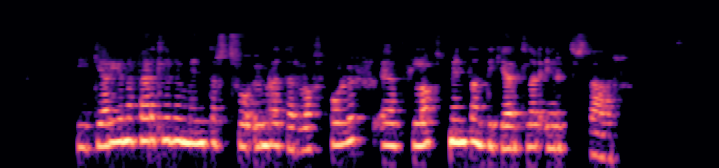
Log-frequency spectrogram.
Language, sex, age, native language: Icelandic, female, 50-59, Icelandic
